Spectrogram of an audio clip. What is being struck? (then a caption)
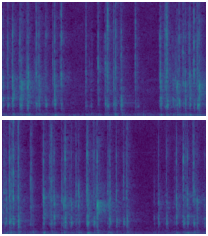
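Plastic mechanical keyboard. Fingertips of both hands type continuously on a full-size black plastic MasterKeys Pro M mechanical keyboard with Cherry MX Brown switches and blue backlit keycaps, resting on a desk. Rapid, bright, clacky keystrokes come in flurries with brief lulls, each click short and crisp with a soft low thump beneath.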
